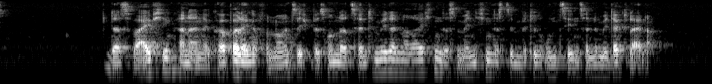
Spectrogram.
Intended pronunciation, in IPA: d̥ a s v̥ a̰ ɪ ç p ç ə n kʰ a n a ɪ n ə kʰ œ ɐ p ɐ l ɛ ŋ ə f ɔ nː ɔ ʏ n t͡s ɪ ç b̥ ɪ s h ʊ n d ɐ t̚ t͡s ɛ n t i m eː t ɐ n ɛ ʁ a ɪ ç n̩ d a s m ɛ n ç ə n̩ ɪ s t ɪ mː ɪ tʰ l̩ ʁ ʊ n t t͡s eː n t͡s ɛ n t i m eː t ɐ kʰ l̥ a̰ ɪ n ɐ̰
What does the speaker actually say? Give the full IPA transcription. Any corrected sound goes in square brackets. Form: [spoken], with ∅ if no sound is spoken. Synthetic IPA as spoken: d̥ a s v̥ a̰ ɪ [∅] p ç ə n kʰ a n a ɪ n ə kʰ œ ɐ p ɐ l ɛ ŋ ə f ɔ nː ɔ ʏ n t͡s ɪ ç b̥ ɪ s h ʊ n d ɐ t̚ t͡s ɛ n t i m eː t ɐ n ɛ ʁ a ɪ ç n̩ d a s m ɛ n ç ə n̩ ɪ s t ɪ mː ɪ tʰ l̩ ʁ ʊ n t t͡s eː n t͡s ɛ n t i m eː t ɐ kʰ l̥ a̰ ɪ n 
